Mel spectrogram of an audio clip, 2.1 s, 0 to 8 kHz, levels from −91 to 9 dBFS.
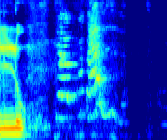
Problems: background conversations at intervals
